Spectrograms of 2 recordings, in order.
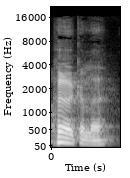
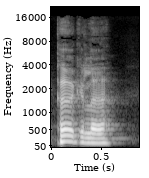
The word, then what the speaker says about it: pergola: But I also treated myself to I never know how to pronounce it, pergola. – Yes. – Not pergola. Pergola. Sounds like a coffee maker, doesn't it?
